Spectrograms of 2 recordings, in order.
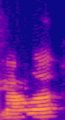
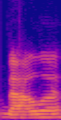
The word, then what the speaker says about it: Bala: And we clarified it's pronounced Bala. We talked to locals and made sure it's Bala.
